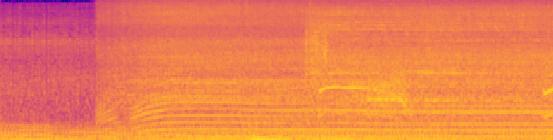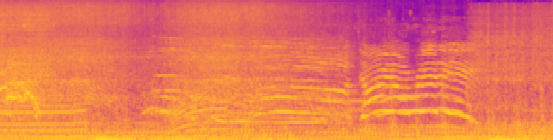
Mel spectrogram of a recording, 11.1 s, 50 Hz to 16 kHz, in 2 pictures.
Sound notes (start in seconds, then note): 0.9 chainsaw revs; 1.2 Abby screams; 6.7 crowd shouts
